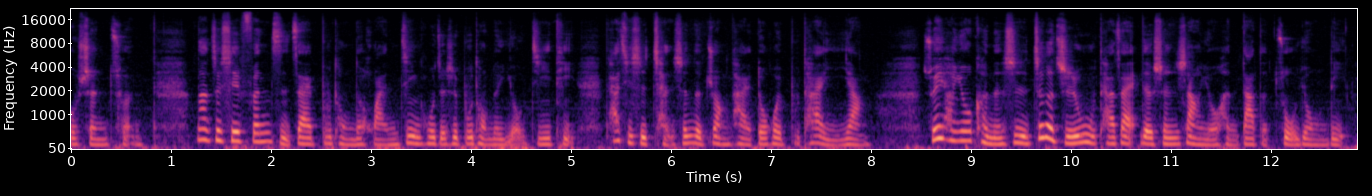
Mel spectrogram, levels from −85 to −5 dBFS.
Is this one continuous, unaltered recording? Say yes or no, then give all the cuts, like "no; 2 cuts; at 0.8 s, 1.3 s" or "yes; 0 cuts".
no; 1 cut; at 10.7 s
